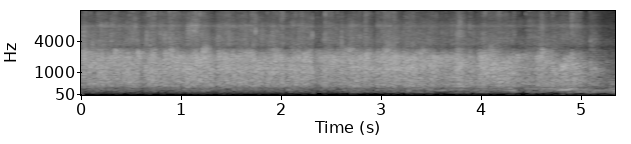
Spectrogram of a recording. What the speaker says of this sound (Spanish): Una fuerte aplauso.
